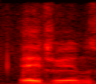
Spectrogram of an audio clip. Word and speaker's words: Hadrian: we're following actually follows Adrian's wall who's Adrian's not Adrian I said Adrian silent h silent h silent h is Yorkshire Adrian's wall calls himself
